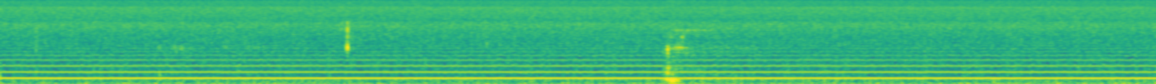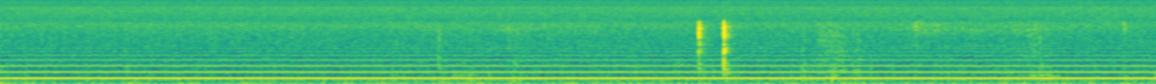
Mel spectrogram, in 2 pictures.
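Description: Near silence: a faint steady hum holding one pitch, with a soft tick about four seconds in.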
